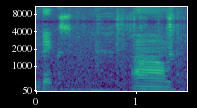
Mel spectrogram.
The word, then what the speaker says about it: Wick: And we got him it's got some ibuprofen and pseudoephedrine, and it's from Vicks, but they spell it with a W, so it's Wick to us, but it's actually pronounced Vicks.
